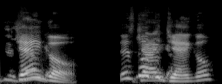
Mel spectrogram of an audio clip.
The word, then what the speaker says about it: Django: Did you just say Django? No, it's Jjango. There's no Jango like Jango Fett like Janget. Yeah, the D is silent.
